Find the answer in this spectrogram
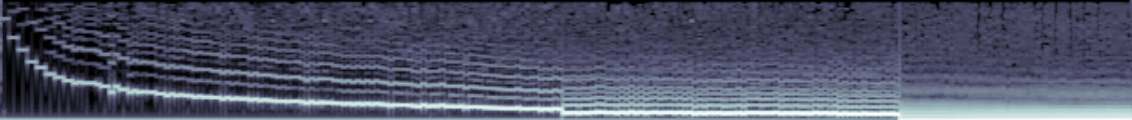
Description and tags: flower stereoscope
sfx, effect, fear, spooky, animation, horror, creepy, fx, scary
